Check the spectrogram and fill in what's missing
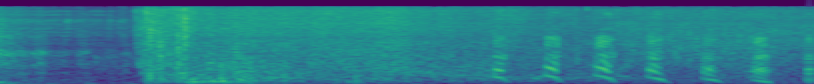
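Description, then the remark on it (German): A sudden loud splash, as of someone jumping into water, gives way to steady churning water noise, followed by a quick series of short descending bubbly chirps. “Immer wenn er ins Wasser springt, schreit er Geronimo.”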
